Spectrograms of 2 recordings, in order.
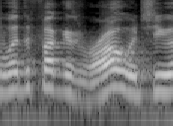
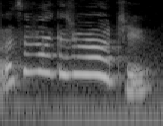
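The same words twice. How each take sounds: First: Said in the usual way. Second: Much higher, softer, playful inflection; mock teasing squeal. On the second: Shown as a demonstration. Host echoes cohost's clowning take, high mocking squeal. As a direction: pitch it way up like a joke. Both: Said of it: "broke down everything I said with just the inflection".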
